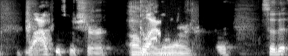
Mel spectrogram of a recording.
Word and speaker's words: Gloucestershire: They had a problem with how you pronounced Gloucestershire. Oh my lord! So this is what they say in the UK. They say No way. Gloucestershire.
